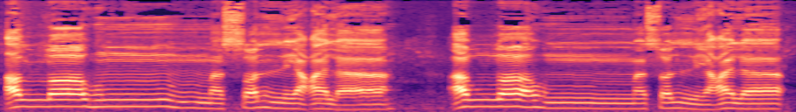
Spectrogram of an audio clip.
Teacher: না আমরা নাকি সাল্লি বলি সাদ কে সিন বানাই ফেলি তো সাদ কে সিন বানাই পড়বেন না সাদ মোটা করে পড়বেন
